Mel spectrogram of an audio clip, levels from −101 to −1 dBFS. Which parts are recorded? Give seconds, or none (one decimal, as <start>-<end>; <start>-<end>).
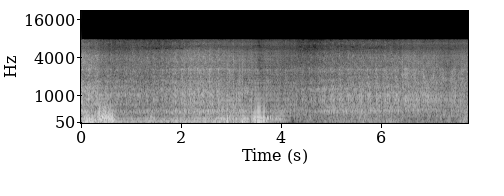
0.0-2.8; 4.3-6.4

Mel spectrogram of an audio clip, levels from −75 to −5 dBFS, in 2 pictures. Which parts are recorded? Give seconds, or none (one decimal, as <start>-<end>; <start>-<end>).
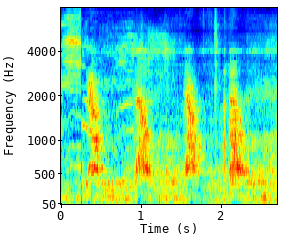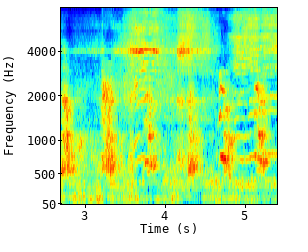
0.0-0.9; 3.6-4.0; 4.6-5.4

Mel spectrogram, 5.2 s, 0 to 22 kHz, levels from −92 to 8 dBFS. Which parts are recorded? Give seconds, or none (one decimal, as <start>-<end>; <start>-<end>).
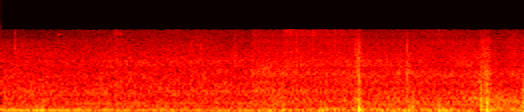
0.0-2.5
